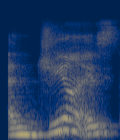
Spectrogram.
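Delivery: normal talking voice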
